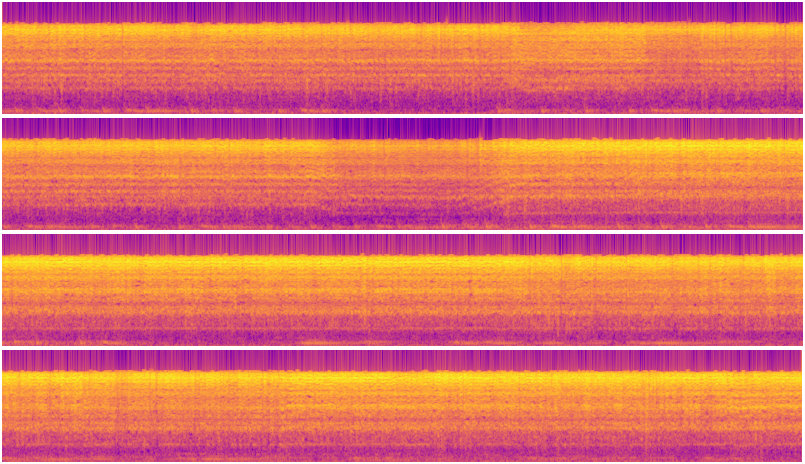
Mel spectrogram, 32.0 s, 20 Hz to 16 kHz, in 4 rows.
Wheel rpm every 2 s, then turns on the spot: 110, 110, 120, 120, 110, 100, 130, 160, 160, 160, 160, 160, 160, 160, 160, 160.
none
